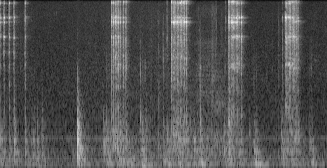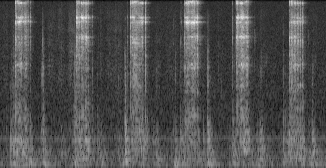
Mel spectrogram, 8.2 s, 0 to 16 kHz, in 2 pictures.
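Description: Ratchet wrench with a 10 mm socket loosening the air-side nut at the foot of a mountain bike fork's lower leg: a burst of pawl clicks with each swing of the handle, about ten strokes evenly spaced well under a second apart.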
